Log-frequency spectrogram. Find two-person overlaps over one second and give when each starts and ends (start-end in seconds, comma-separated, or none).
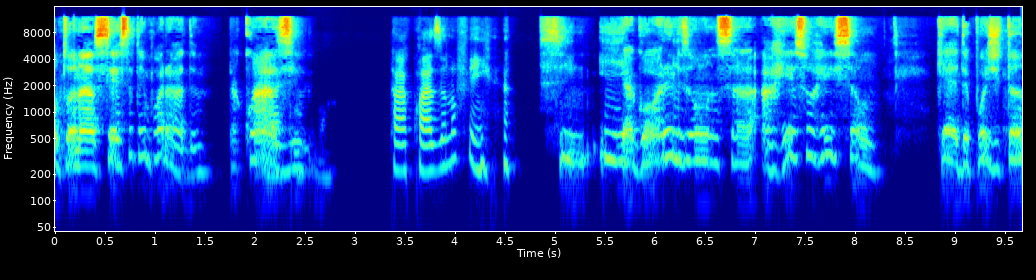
none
